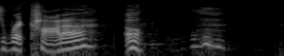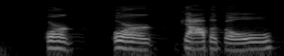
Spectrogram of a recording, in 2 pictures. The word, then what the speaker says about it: ricotta: It's prosciutto, prosciutto, or people say mozzarella, and I'm like, no, it's mozzarella, or it's ricotta, not ricotta. Oh my god, that will like trigger me if someone says ricotta.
